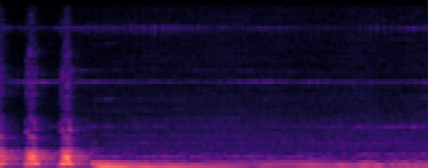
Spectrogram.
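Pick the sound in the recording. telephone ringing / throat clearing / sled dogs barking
sled dogs barking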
